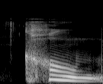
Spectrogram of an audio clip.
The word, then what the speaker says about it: comb: these that sound similar comb forget the B and the vowel is O like homes you have to round your lips I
